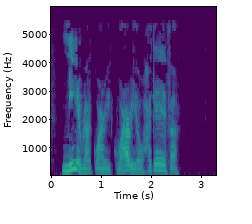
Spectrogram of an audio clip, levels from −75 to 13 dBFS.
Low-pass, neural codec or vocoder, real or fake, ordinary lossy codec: 5.4 kHz; none; real; MP3, 24 kbps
